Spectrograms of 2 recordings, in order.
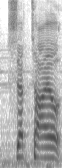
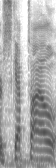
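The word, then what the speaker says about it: Sceptile: Septile or Skeptile. I used to call it Skeptile when I was a kid. Maybe that's the correct way to say it, but Septile um one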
